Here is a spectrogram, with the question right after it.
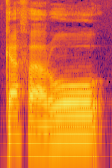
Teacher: کفروا رو و مدہ ہے، ایک الف کی مقدار کے برابر کھینچ کر پڑھیں گے، رو پور پڑا جائے گا پیش کی وجہ سے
